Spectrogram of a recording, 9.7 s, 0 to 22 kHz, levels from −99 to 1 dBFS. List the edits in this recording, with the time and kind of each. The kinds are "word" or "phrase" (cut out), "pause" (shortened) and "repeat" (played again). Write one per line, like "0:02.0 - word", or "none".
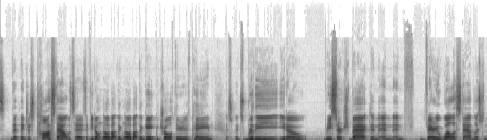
0:01.4 - phrase
0:02.4 - repeat
0:04.5 - word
